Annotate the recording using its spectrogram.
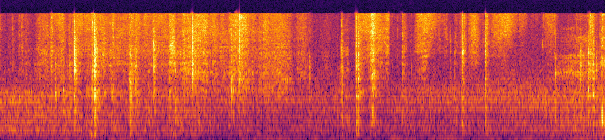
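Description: Origami paper being folded along its diagonals and creased flat by hand: faint rustling with scattered crisp crackles of the paper.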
